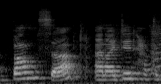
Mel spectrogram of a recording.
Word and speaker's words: Bamsa: Bernard called Bamsa, and I did have to call up Sunniva this morning to check the pronunciation. It means teddy bear in Norwegian. So Bamsa, the St.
